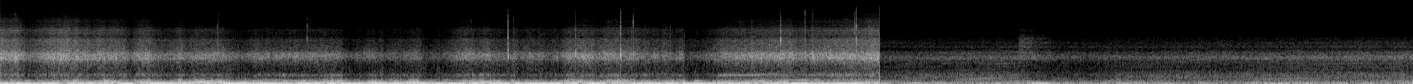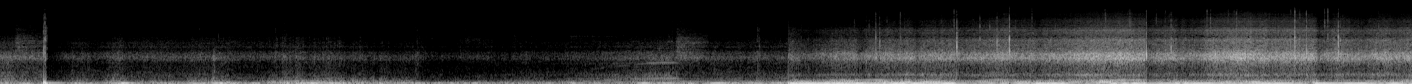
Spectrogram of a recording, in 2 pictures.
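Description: Subaru Impreza's turbocharged flat-four engine running hard at rally speed, with wind and wet-road tyre noise, heard from outside the car. From about 9 s to 22 s it is heard from inside the cabin instead, much quieter and muffled, before it is loud again.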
